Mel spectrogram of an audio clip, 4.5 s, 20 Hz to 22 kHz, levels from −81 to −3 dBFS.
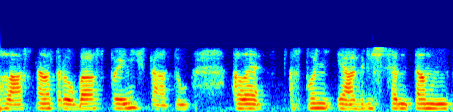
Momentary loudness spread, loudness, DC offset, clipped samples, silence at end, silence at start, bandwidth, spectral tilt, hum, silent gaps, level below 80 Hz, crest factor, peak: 11 LU; -19 LUFS; under 0.1%; under 0.1%; 0 s; 0 s; 4 kHz; -9 dB/octave; none; none; -58 dBFS; 18 dB; -2 dBFS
